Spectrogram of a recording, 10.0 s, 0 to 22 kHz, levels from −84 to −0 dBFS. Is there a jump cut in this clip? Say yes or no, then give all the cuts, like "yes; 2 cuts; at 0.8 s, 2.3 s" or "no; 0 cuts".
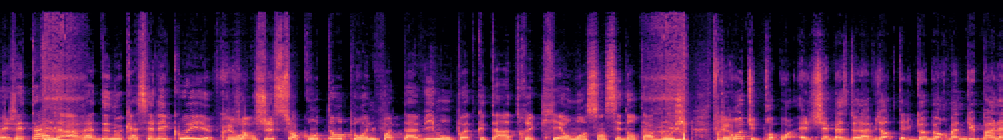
yes; 1 cut; at 7.0 s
